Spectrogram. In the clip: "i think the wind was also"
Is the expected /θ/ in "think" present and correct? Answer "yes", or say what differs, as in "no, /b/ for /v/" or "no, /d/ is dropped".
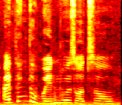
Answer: yes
